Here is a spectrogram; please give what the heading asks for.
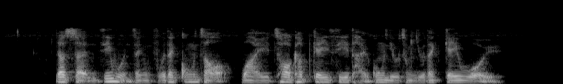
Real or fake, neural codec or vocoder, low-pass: real; none; 5.4 kHz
